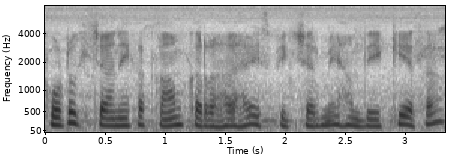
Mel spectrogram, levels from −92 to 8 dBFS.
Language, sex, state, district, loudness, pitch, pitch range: Hindi, male, Chandigarh, Chandigarh, -17 LUFS, 175 Hz, 160-190 Hz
